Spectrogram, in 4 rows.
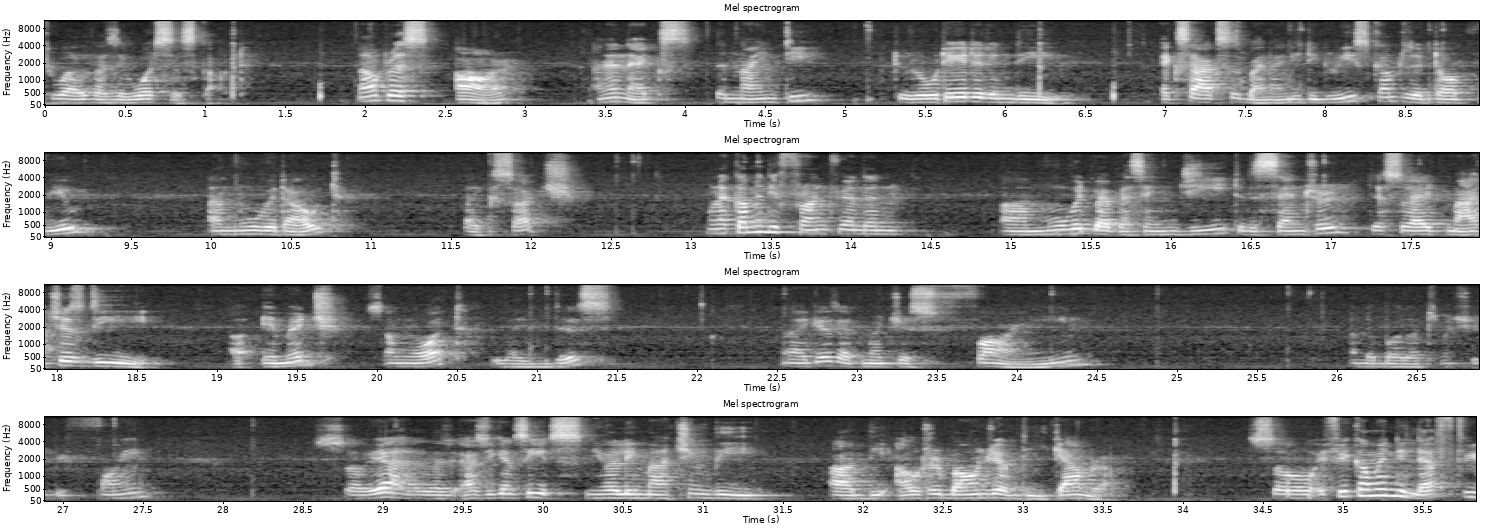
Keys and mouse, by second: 1.5 click, 1.7-5.3 middle drag, 2.2 z, 3.0 r, 6.6-8.1 middle drag, 9.1 click, 9.8 z, 10.6-12.7 drag, 13.7 click, 14.3 z, 14.5-17.7 middle drag, 14.8 z, 15.6 g, 17.7 s, 22.9-27.5 drag, 26.5 s, 28.5-30.4 drag, 30.4-33.7 middle drag, 33.7 z, 34.3 middle click.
